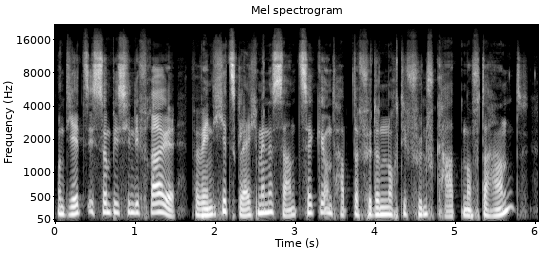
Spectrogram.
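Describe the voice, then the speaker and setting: A man's voice: on the high side, normal speed, warm tone, no echo, studio quality. A man co-hosting a podcast, patiently walking his partner through a board game's rules in casual chat and confirming each move. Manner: patient, affirming with short "Jawohl" and "Richtig". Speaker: podcast co-host explaining the game rules.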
